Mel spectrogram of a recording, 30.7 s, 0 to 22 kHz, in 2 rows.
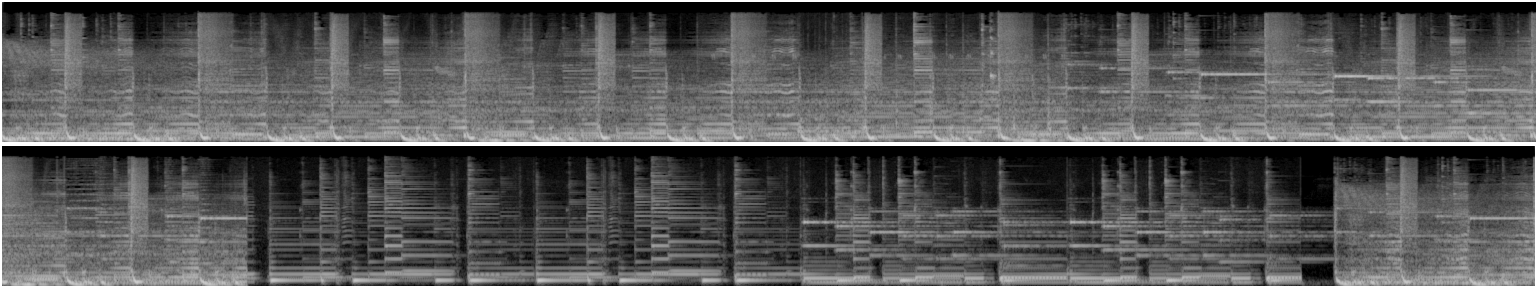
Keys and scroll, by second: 18.8 ctrl+t.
